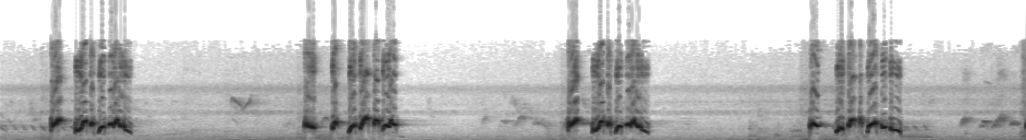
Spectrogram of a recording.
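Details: Red-whiskered bulbul singing as a decoy to attract wild birds: four bubbly whistled phrases, each of about six swift slurred notes, repeated roughly every two and a half seconds.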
